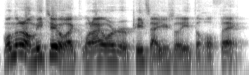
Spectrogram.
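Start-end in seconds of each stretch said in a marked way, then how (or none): none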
